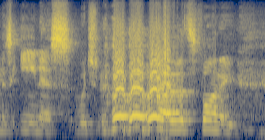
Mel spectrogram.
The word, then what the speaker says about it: Enos: his first name is Enos, which, that's funny. It rhymes with penis, that's funny.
